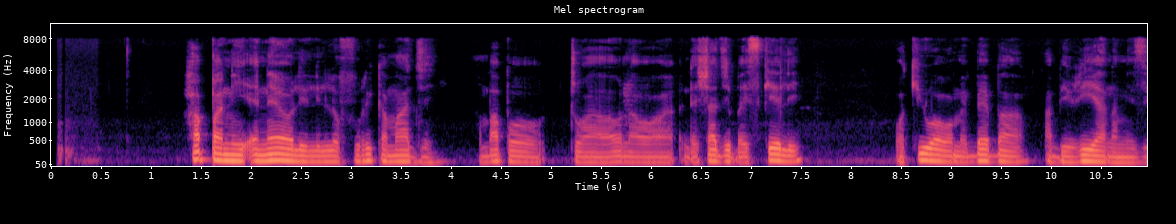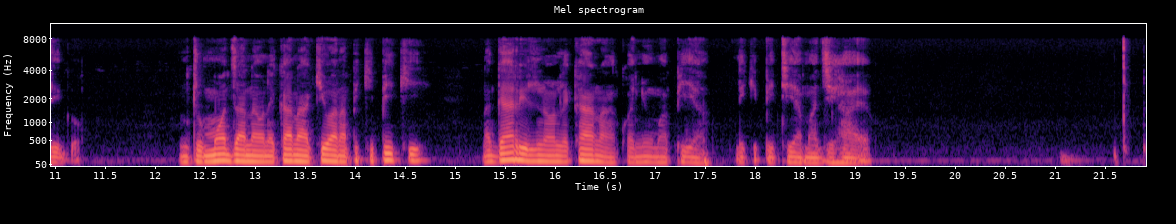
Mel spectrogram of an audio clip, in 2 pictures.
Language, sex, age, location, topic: Swahili, male, 25-35, Kisumu, health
